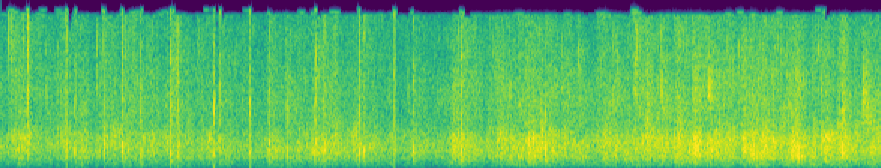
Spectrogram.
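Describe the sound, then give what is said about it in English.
A big, warm round of applause from a conference audience thanking the conference organizers, with dense overlapping clapping that holds steady and grows slightly fuller toward the end. “Let's give them all a big, warm round of applause.”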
